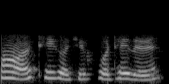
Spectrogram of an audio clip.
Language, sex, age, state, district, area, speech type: Odia, female, 18-30, Odisha, Sundergarh, urban, conversation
